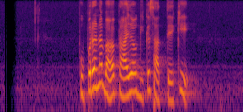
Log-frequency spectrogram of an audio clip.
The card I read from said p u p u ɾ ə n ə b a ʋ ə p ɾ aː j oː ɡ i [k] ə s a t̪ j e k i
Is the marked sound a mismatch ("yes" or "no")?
no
